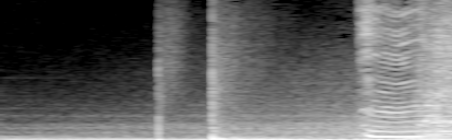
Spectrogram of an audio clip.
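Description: Pop-rock ballad instrumental passage: a sustained low bass and keyboard bed, two loud drum hits about a second in, then the full band crashes back in near the end.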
